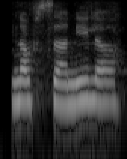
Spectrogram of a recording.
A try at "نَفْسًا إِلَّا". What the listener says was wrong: तशदीद drop करें, तशदीद नहीं drop करनी लाम की।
